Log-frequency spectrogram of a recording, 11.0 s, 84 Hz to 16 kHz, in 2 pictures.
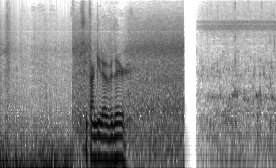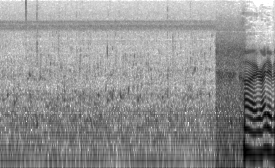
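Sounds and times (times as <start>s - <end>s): water drips and splashes: 4.0s - 9.9s
water trickling over rocks: 4.0s - 9.9s.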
